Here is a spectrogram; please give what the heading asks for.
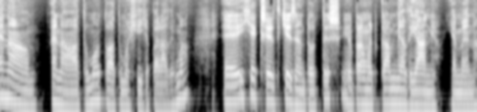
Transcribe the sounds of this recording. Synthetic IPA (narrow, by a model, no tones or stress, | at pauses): e̞nɐ | e̞nɐɐt̪o̞mo̞t̪o̞ɐt̪o̞mo̞çiʝɐpɐɾɐðiɣmɐ | içe̞ːkse̞ɾe̞t̪i̥ce̞zðinɐt̪o̞t̪i̥t̪e̞sḭne̞pɾɐɣmɐt̪i̥kɐmɲɐðiɐniɐʝɐme̞nɐ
